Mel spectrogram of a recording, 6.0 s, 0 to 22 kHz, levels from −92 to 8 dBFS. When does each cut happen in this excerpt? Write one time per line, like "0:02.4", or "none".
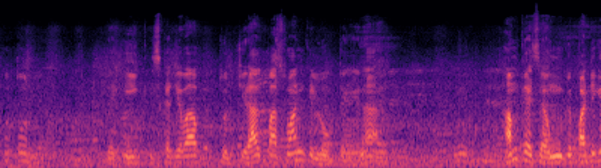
none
